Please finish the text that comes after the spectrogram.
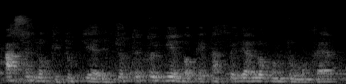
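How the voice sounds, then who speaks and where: A pastor, his fairly high voice telling a testimony as a dramatic story and acting out each line of dialogue. He sounds far from the mic, in a church room with heavy echo and steady background noise. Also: brisk. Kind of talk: testimony sermon. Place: church hall. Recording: very echoey, distant, noisy church room.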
